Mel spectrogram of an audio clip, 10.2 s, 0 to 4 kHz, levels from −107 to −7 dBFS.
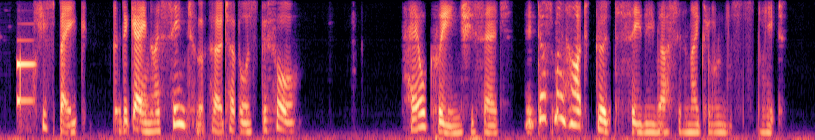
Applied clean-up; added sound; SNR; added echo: neural diffusion model UNIVERSE++.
